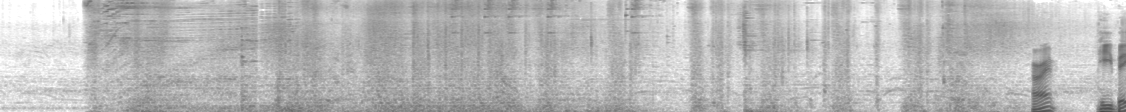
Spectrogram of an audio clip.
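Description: Game spells and fighting sounds crash and whoosh.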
